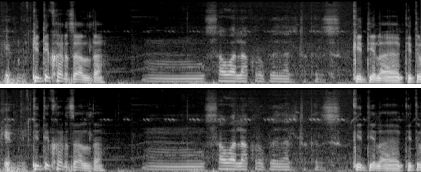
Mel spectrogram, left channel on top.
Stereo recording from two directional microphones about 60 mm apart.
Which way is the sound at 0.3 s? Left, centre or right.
Left.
